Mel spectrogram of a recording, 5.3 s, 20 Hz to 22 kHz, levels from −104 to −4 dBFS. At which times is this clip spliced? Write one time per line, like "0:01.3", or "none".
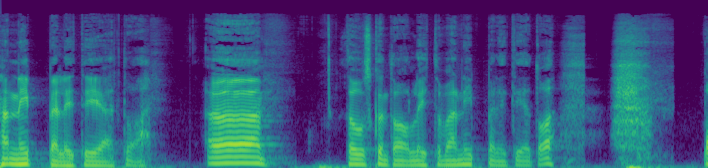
0:02.6

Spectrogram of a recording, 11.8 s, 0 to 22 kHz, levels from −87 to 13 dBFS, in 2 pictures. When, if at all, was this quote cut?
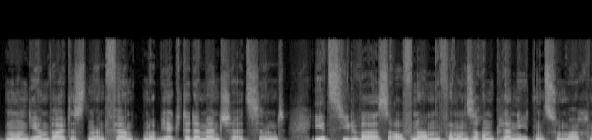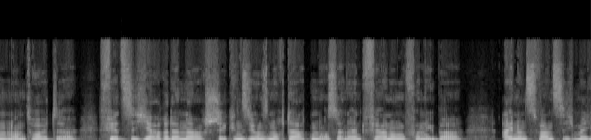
0:06.2

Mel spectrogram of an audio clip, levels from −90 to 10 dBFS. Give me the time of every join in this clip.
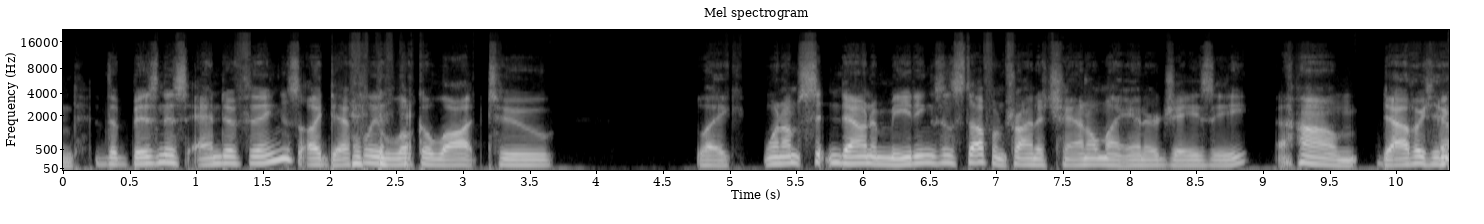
none

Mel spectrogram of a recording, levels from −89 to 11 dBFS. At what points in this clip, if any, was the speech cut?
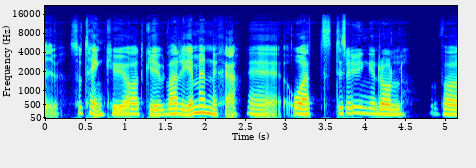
0:01.5
0:02.4
0:03.8

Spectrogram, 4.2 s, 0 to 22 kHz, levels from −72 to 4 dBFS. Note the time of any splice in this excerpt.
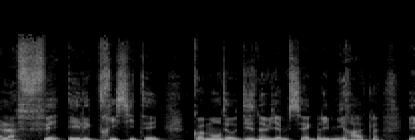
0:02.2
0:03.2

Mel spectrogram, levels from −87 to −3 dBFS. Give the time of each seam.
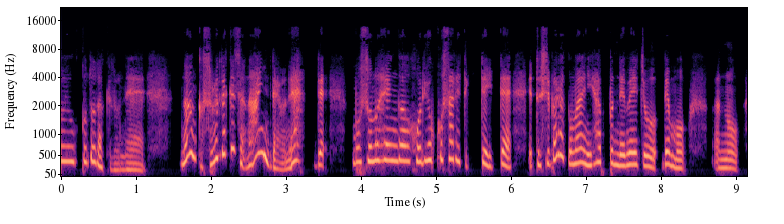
0:03.3

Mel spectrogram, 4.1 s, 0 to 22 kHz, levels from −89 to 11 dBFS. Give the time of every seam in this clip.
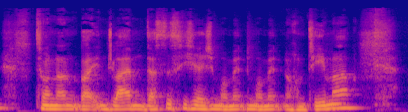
0:01.1
0:02.5

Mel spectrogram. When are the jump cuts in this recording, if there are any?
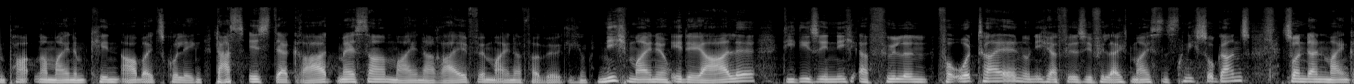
0:01.2
0:02.1
0:05.9
0:06.7
0:08.0
0:09.3
0:11.8

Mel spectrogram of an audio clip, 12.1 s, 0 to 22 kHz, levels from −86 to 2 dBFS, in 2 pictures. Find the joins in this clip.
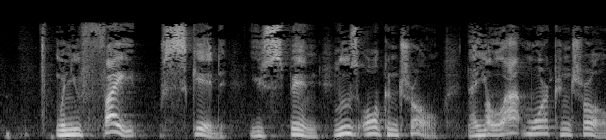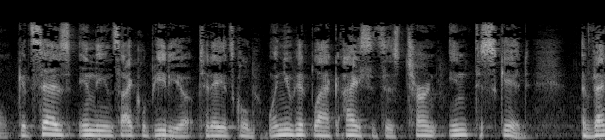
0:01.6
0:03.3
0:04.8
0:06.2
0:08.0
0:08.6
0:10.8

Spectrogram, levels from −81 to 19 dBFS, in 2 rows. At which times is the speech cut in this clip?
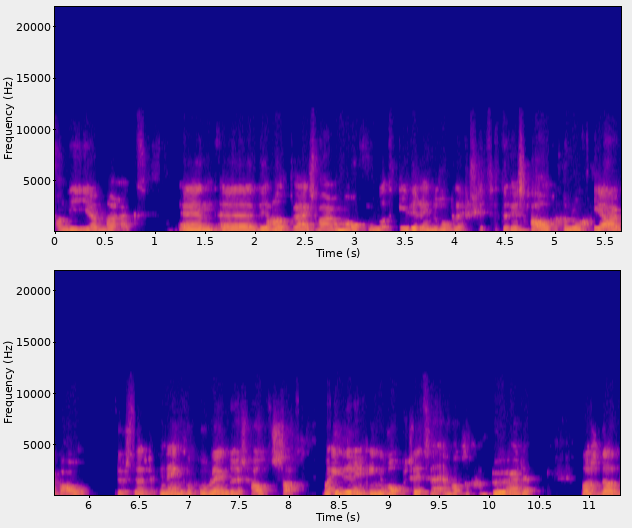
0:01.1
0:05.4
0:08.3

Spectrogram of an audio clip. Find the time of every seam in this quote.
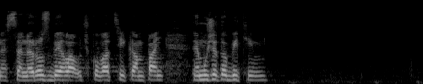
0:02.4

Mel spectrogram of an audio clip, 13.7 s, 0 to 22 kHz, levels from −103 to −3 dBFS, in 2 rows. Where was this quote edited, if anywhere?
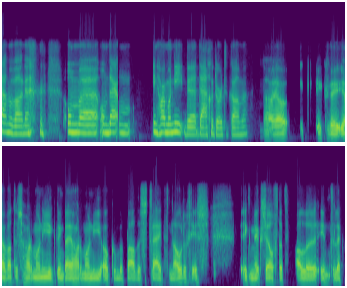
0:02.0
0:02.3
0:08.1

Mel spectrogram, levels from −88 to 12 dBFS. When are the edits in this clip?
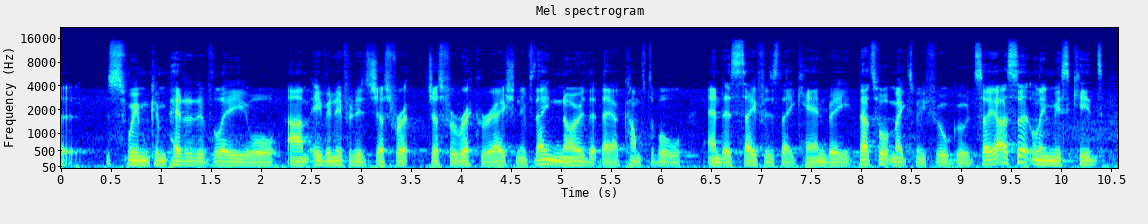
0:02.2

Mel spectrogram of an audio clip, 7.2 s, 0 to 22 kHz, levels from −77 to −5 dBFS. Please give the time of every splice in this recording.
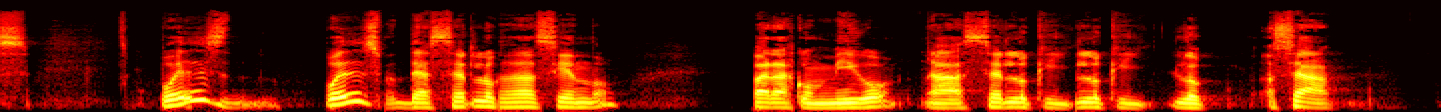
0:01.9
0:02.5
0:04.0
0:05.4

